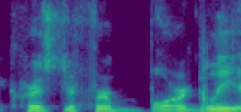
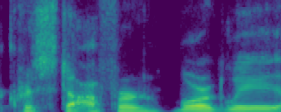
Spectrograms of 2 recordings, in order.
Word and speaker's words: Kristoffer Borgli: It's directed by Kristoffer Borgli or Kristoffer Borgli, I believe how it's pronounced.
